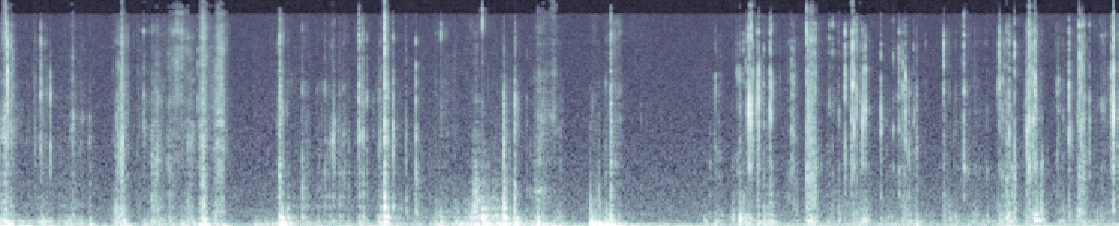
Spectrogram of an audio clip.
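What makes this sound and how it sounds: Fingertips tap and flick a layered yellow paper pop-up guitar on an open cream cardstock card, then fold the card. Quick, dry paper taps and crisp flicks come in uneven bursts over soft rustling and low, muffled thumps, each dying away almost instantly.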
